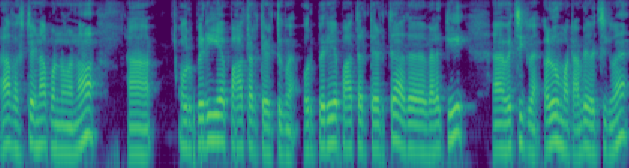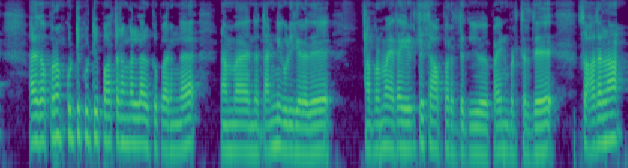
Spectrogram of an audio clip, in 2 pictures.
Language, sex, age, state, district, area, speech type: Tamil, male, 18-30, Tamil Nadu, Salem, urban, spontaneous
